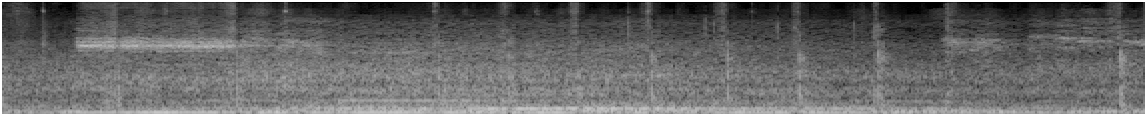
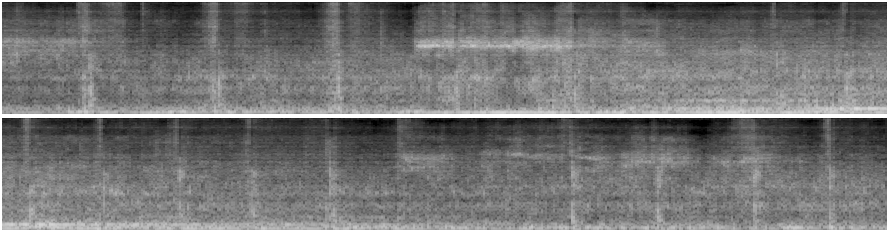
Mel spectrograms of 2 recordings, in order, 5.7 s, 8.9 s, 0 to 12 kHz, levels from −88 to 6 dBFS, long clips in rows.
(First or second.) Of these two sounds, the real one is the first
